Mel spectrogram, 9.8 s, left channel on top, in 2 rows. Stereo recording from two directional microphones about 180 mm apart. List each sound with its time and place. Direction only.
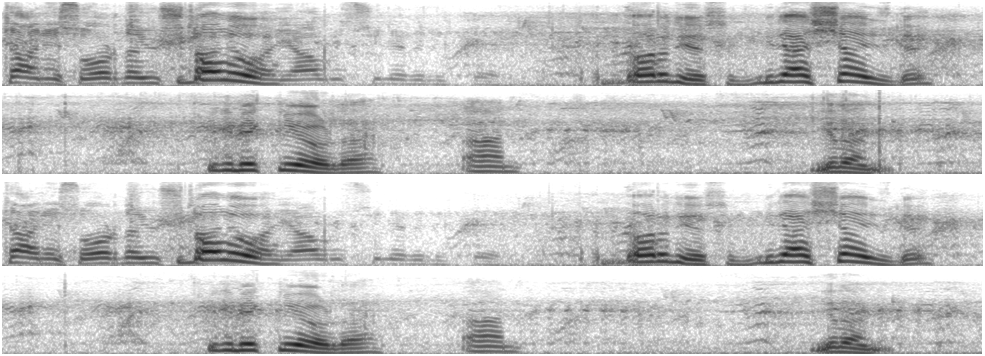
0.1 s speech: 80° right
0.9 s speech: 10° right (ahead or behind)
3.2 s speech: 10° right (ahead or behind); by 7.4 s 10° left (ahead or behind)
9.0 s speech: 5° left (ahead or behind)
